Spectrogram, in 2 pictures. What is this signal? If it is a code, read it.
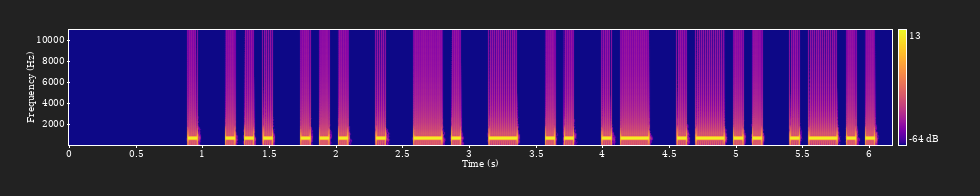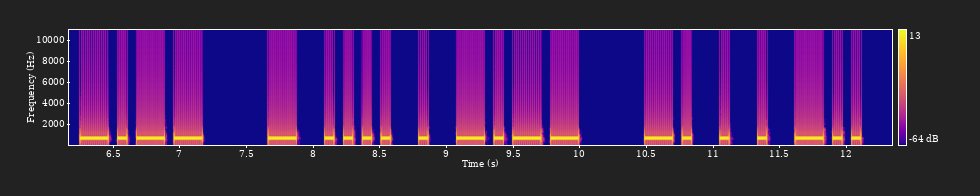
Morse code, heard as a keyed tone, about 17 wpm, 700 Hz. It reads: ESSENTIALLY THEY NEED
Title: Sentences from Top 1300 Words 17wpm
